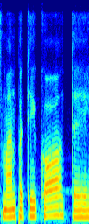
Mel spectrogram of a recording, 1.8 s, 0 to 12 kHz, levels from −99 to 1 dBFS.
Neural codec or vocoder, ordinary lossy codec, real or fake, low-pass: vocoder, 22.05 kHz, 80 mel bands, WaveNeXt; Opus, 24 kbps; fake; 9.9 kHz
